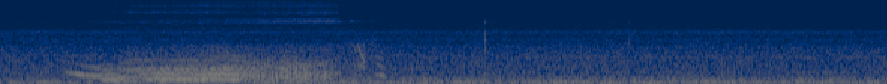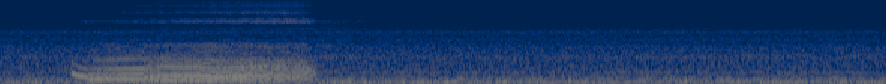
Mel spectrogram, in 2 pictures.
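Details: A sleeping cat snores in slow breaths roughly six seconds apart. Each breath is a buzzy, whistling snore of about one and a half seconds with a slightly rising, wavering tone, heard over a low steady hum.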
